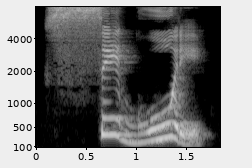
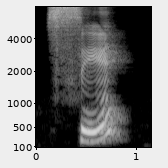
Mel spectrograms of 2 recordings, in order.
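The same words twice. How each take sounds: First: Said in the usual way. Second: "Segure" split as SE, GU, RE with pauses; syllable by syllable. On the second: Shown as a demonstration. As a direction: break "Segure" into three separate beats. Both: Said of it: "Três sílabas".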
